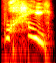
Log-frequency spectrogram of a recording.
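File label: citizen buddy killed, female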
